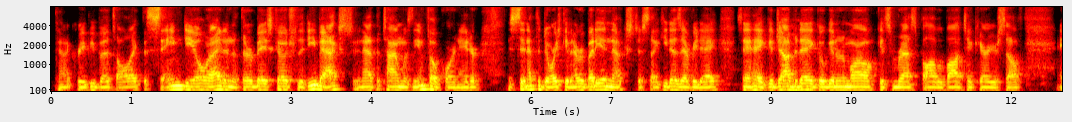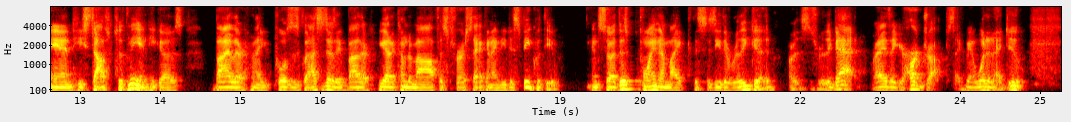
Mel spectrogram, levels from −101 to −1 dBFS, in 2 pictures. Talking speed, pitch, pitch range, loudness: 295 wpm, 100 Hz, 95-105 Hz, -25 LUFS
